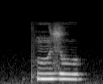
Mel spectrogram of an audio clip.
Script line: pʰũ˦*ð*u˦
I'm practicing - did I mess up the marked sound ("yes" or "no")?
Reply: yes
